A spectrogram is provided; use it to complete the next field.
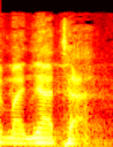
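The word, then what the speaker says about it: Manyatta: Manyata constituency is supposed to be Manhattan, but we don't pronounce Manhattan, we say Manyata.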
